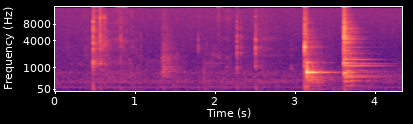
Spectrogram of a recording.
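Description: A utensil knocking twice against a cast iron skillet, about half a second apart near the end, each knock ringing briefly as lumps of solid coconut oil are dropped into the pan. A few faint clicks come before.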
